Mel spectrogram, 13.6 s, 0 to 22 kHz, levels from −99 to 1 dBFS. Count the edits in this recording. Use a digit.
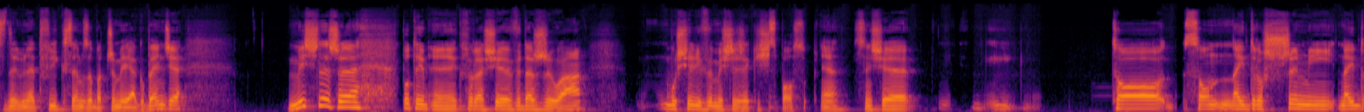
4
